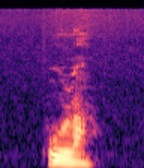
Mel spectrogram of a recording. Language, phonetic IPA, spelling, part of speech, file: Polish, [ˈpula], pula, noun, LL-Q809 (pol)-pula.wav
